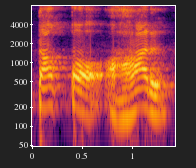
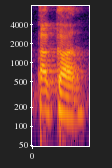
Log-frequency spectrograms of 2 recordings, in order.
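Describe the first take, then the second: First: The middle h sound is clearly pronounced. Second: The middle h sound is dropped. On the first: The speaker calls it right. "हा को भी क्लियर करना है" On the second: The speaker calls it wrong. "बीच में हा खत्म कर देते हैं, ऐसा नहीं पढ़ना"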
